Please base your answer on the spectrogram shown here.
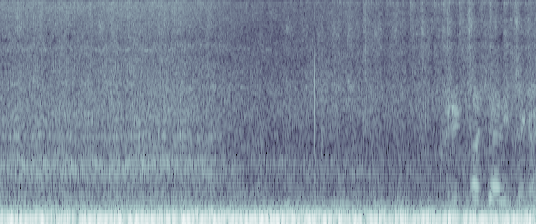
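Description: Deep, steady rumble of a cammed Ram truck engine fitted with a Whipple supercharger, idling loud and close with a continuous low drone and no distinct whine.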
